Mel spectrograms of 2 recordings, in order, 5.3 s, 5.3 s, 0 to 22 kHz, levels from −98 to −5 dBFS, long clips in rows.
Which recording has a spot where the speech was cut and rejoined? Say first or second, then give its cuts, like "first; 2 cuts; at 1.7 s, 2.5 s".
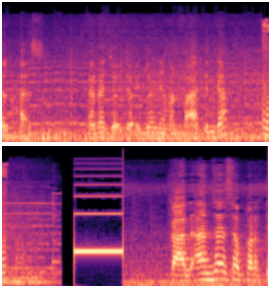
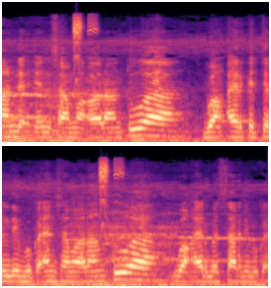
first; 2 cuts; at 3.3 s, 3.9 s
